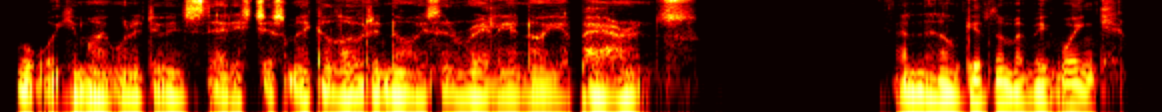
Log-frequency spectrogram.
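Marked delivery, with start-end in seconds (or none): 0.1-4.4 sly, low, hushed, conspiratorial voice. Showing how they give a young student advice not to practice: dropped voice. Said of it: "I'll kind of drop my voice and go".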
